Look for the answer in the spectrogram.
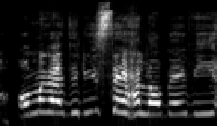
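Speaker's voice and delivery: high, loud burst of excitement; thrilled, loud and high; excited squeal. Real, not acted. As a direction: shriek it out with delight. Excited reaction to viewer comment.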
